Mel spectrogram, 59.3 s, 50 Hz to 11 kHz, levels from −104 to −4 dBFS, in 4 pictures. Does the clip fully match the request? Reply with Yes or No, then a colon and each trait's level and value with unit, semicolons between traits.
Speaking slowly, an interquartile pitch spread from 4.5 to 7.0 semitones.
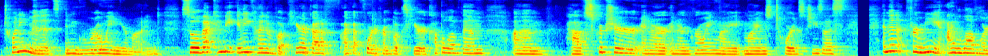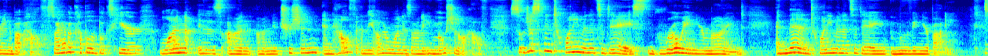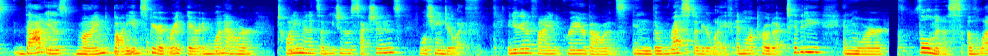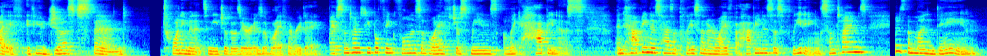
No: average, 180 wpm; average, 4.9 semitones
